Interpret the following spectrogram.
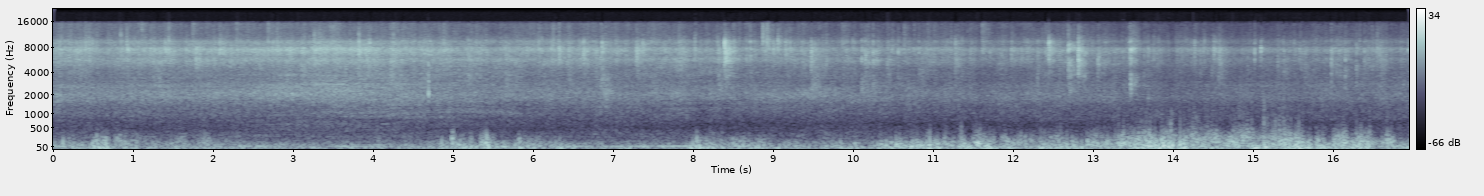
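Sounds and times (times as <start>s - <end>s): low rumble: 0.0s - 9.0s
rain falling: 0.0s - 16.9s
sharp drip ticks: 0.2s - 16.9s.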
